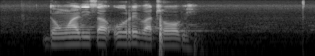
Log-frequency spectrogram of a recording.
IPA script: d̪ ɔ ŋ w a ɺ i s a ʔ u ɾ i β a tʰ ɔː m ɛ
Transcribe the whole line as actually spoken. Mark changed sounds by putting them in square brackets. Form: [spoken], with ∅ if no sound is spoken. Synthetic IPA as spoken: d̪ ɔ ŋ w a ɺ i s a ʔ u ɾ i β a tʰ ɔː m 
